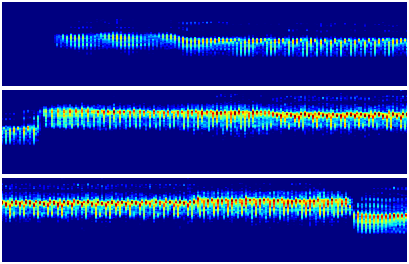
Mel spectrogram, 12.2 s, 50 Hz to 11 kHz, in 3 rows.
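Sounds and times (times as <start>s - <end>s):
canary giving rattling trill and high pulsed roll: 0.5s - 12.1s.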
